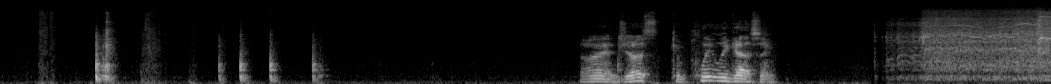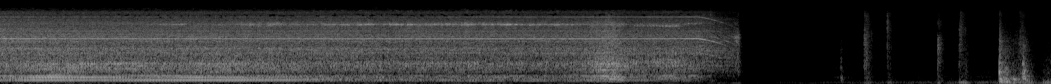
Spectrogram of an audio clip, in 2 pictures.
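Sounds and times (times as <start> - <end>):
cordless drill drilling metal: 8.8 - 18.0.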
